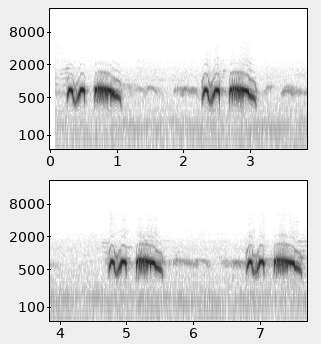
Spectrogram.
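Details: Spotted dove in the Thổ-voice style giving its calling coo, used as a lure to stir up birds: four phrases about every two and a half seconds, each a quick wavering double coo then a longer, lower, falling coo. Faint softer notes between.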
